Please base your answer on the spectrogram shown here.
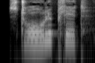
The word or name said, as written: stråleplet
